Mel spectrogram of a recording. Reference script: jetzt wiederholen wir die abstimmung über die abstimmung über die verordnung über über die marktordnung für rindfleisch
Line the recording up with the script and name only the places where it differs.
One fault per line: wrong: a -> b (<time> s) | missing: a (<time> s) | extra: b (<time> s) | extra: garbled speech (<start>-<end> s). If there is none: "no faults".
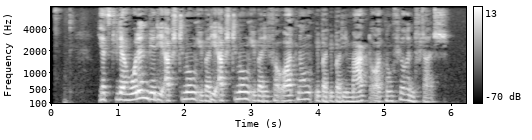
no faults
